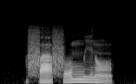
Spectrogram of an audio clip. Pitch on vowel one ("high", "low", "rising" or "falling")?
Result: low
